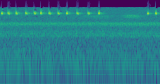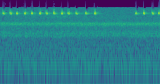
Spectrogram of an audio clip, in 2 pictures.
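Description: Black cricket giving clear, high, evenly spaced chirps in runs of about two seconds.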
